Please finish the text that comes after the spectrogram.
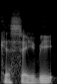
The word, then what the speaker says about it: Cassabi: Now you might say that doesn't look like Cassabi. It doesn't but that's how you say it.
